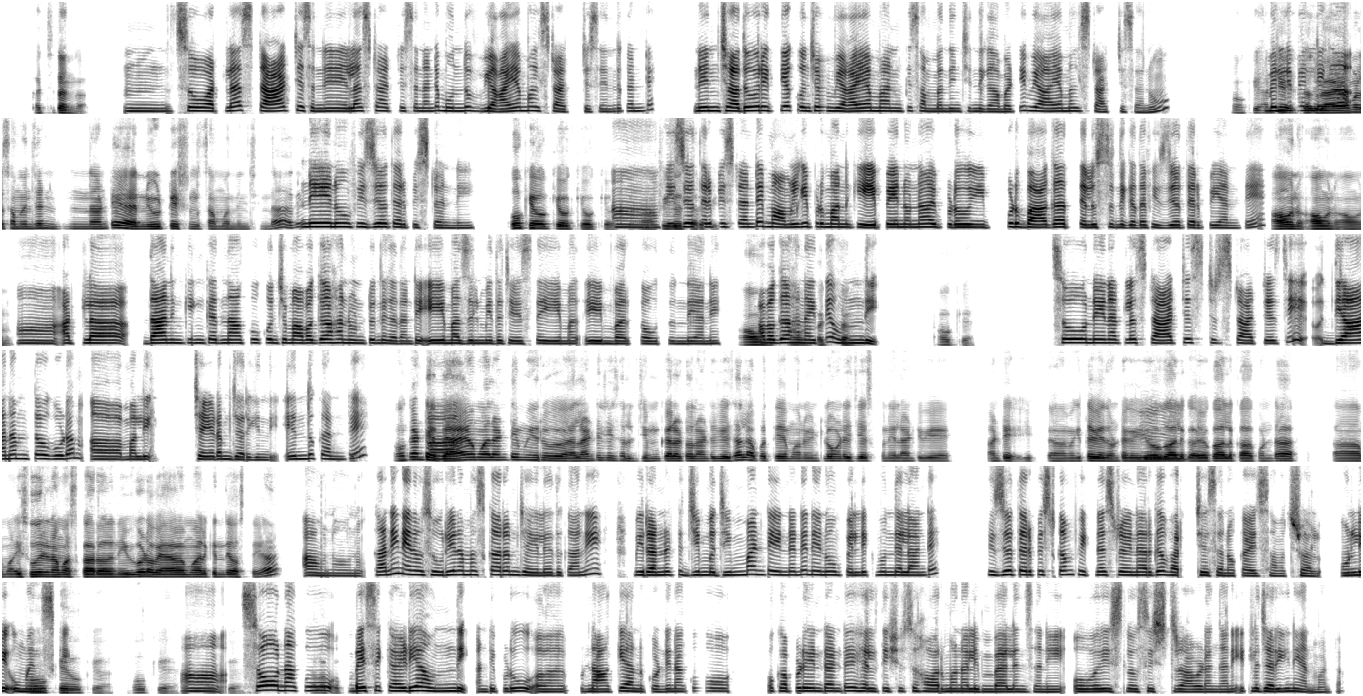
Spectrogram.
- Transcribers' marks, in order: in English: "సో"; in English: "స్టార్ట్"; in English: "స్టార్ట్"; in English: "స్టార్ట్"; in English: "స్టార్ట్"; in English: "న్యూట్రిషన్‌కు"; in English: "ఫిజియోథెరపిస్ట్"; in English: "ఫిజియోథెరపిస్ట్"; in English: "ఫిజియోథెరపీ"; in English: "ఫిజియోథెరపీ"; in English: "మసిల్"; in English: "వర్క్"; in English: "సో"; in English: "స్టార్ట్"; in English: "స్టార్ట్"; other background noise; in English: "జిమ్‌కెళ్ళటం"; in English: "జిమ్, జిమ్"; in English: "ఫిజియోథెరపిస్ట్ కమ్ ఫిట్నెస్ ట్రైనర్‌గా వర్క్"; in English: "ఓన్లీ ఉమెన్స్‌కి"; in English: "సో"; in English: "బేసిక్ ఐడియా"; in English: "హెల్త్ ఇష్యూస్, హార్మోనల్ ఇంబ్యాలెన్స్"; in English: "ఓవరీస్‌లో సిస్ట్"
- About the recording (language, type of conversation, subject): Telugu, podcast, ఒత్తిడి సమయంలో ధ్యానం మీకు ఎలా సహాయపడింది?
